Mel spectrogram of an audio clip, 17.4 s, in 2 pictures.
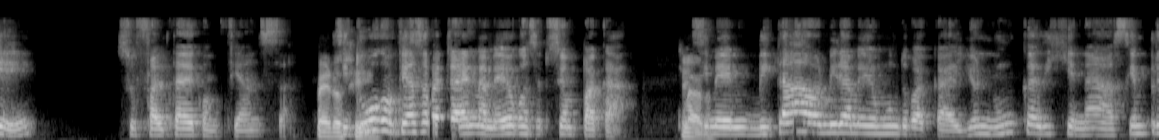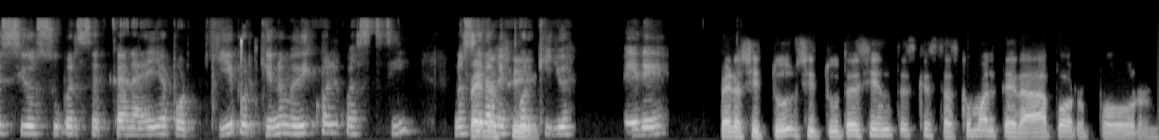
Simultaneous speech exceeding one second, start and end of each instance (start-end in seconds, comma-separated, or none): none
